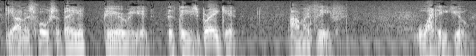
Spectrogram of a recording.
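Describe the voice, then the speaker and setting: A man's voice: a bass voice, big pitch swings, slow pace, gravelly, heavily acted. An actor playing a sly, blunt jailed hitman with slangy, taunting speech in a radio drama. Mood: pressing. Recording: muffled, noisy vintage radio recording.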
